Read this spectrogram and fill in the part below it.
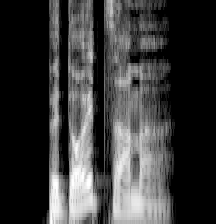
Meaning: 1. comparative degree of bedeutsam 2. inflection of bedeutsam: strong/mixed nominative masculine singular 3. inflection of bedeutsam: strong genitive/dative feminine singular
- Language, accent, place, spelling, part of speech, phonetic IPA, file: German, Germany, Berlin, bedeutsamer, adjective, [bəˈdɔɪ̯tzaːmɐ], De-bedeutsamer.ogg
